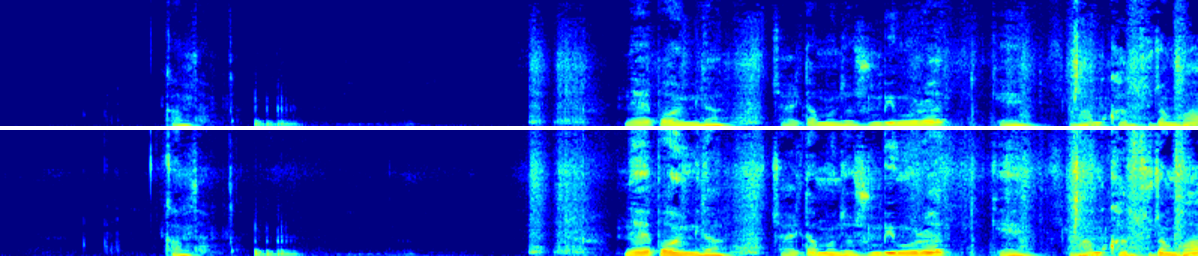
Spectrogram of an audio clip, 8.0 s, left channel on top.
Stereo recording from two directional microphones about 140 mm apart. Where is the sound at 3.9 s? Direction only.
25° right (ahead or behind).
